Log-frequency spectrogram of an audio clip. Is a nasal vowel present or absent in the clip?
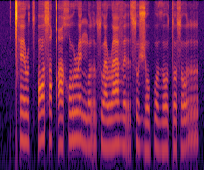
absent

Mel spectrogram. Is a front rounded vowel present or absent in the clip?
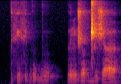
absent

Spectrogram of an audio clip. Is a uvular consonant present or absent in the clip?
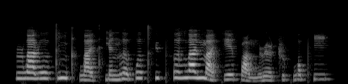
absent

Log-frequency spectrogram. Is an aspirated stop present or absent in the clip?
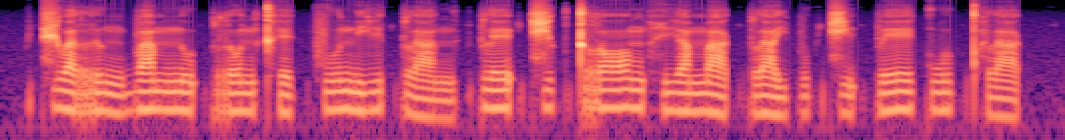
present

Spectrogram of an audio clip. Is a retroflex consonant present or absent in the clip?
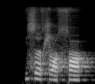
present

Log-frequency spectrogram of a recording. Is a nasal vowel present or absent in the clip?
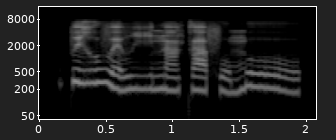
present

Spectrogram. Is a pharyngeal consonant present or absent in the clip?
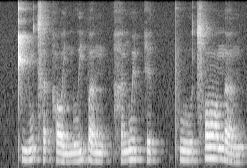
absent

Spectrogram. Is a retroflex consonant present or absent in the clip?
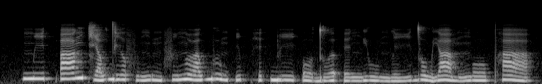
absent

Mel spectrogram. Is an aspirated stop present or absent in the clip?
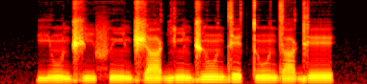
absent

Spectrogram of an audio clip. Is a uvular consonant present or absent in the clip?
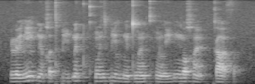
present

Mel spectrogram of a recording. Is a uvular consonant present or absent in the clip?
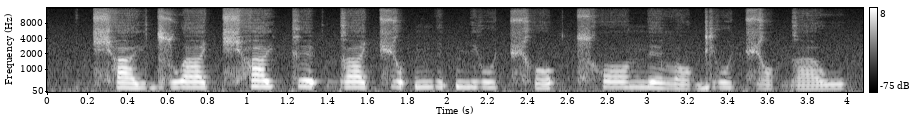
absent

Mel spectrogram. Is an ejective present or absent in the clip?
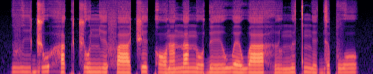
absent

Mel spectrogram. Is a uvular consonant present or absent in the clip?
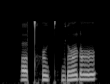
absent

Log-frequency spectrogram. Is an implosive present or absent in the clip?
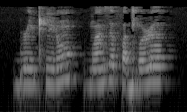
absent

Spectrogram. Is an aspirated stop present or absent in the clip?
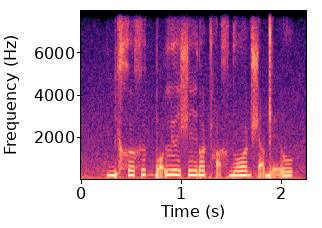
present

